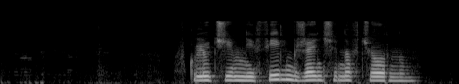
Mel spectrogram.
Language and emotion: Russian, neutral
